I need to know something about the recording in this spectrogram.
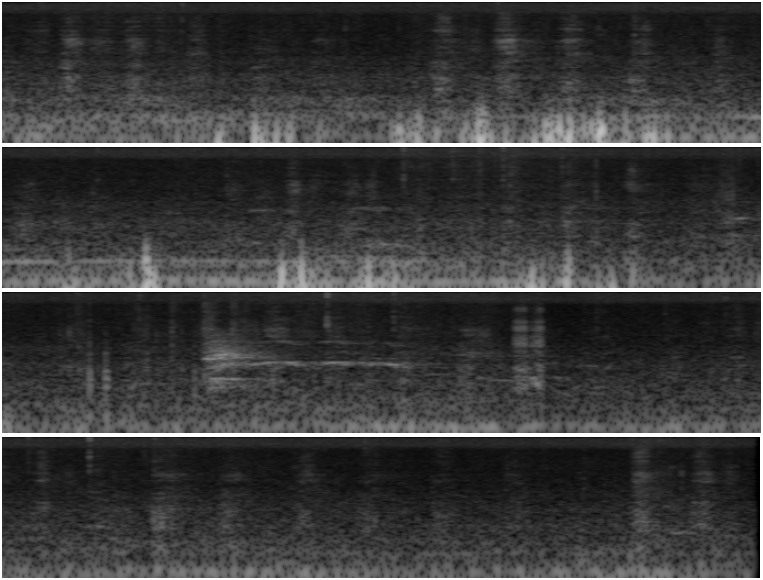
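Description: A puppy chasing and tugging at a flirt pole lure, making dog sounds, with loud irregular low thumps and rumbles over the first half. A short higher-pitched call comes about nine seconds in.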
